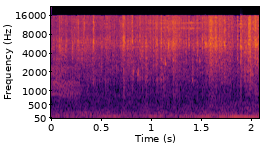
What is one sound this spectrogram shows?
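A fiery blast roars and whooshes.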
